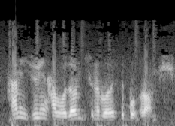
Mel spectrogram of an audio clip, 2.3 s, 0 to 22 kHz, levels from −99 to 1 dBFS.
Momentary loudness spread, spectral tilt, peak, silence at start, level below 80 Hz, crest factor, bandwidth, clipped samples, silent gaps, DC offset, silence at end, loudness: 6 LU; -5.5 dB/octave; 0 dBFS; 0.1 s; -46 dBFS; 14 dB; 10.5 kHz; under 0.1%; none; under 0.1%; 0 s; -15 LUFS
